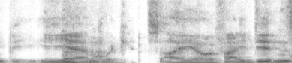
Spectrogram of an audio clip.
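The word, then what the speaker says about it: Iamblichus: sort of um you know spiritual theurgic is eamus on the Mysteries right this is available this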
